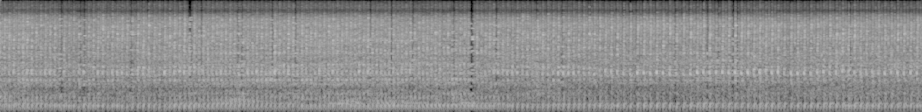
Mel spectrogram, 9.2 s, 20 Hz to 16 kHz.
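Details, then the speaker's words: 1937 Sears Waterwitch 2.5hp two-stroke outboard, 83 years old, revived after decades in a shed, running in water, throttle opened more: steady fast putter, even firing, no misses, picking up with throttle; healthy. "we got water now i'm gonna go with one turnout sounds good let's give her a little more throttle"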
